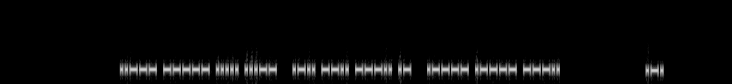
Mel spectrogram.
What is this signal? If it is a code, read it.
Morse code, heard as a keyed tone, about 50 wpm, 700 Hz. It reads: 2053 LZ8A 118 R
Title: Worked All Europe DX Contest - QTC Exchange - 50wpm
